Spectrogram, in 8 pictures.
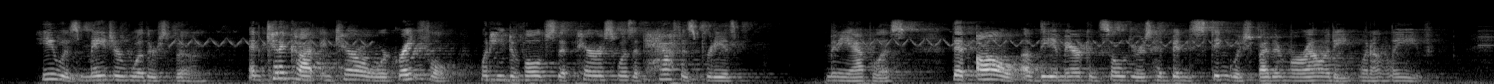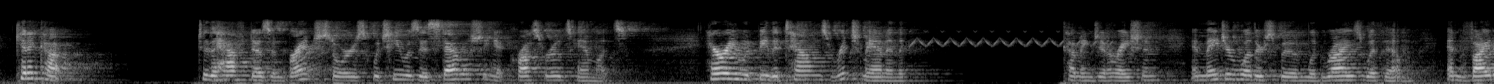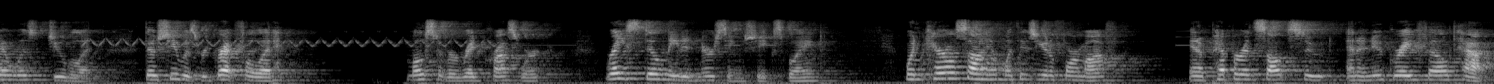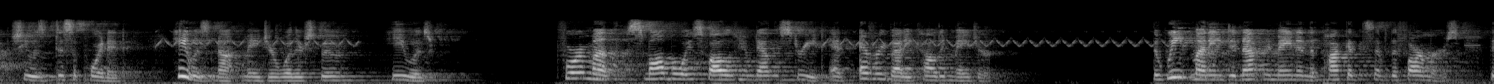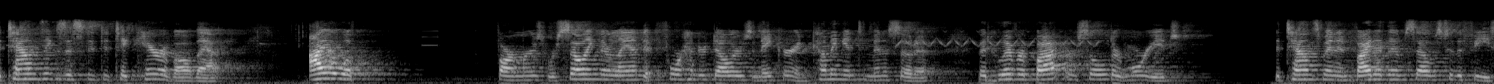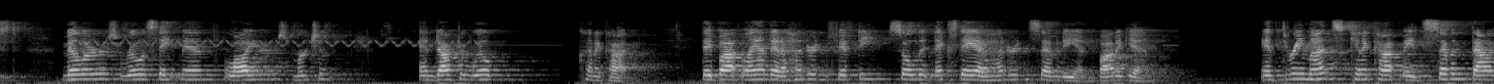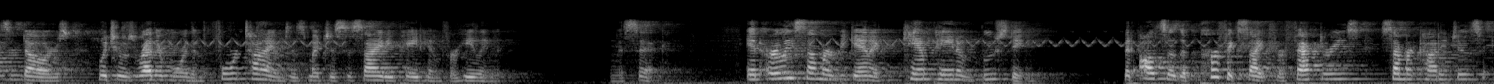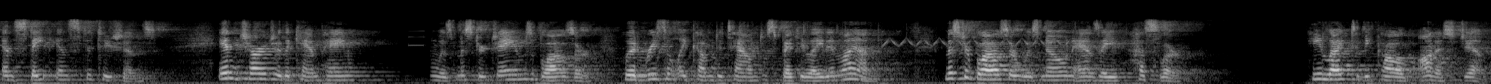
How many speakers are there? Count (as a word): one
